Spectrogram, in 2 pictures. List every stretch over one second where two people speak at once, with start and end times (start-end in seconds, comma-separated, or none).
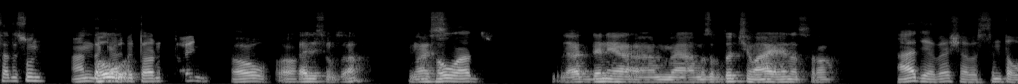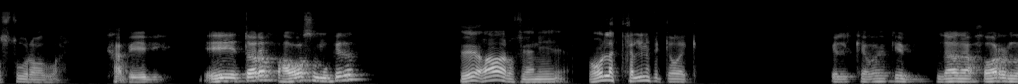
none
